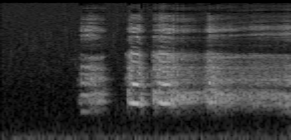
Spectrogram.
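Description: A rooster crows loudly and close by, a single drawn-out call with a brief break near the start, sounding alone.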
